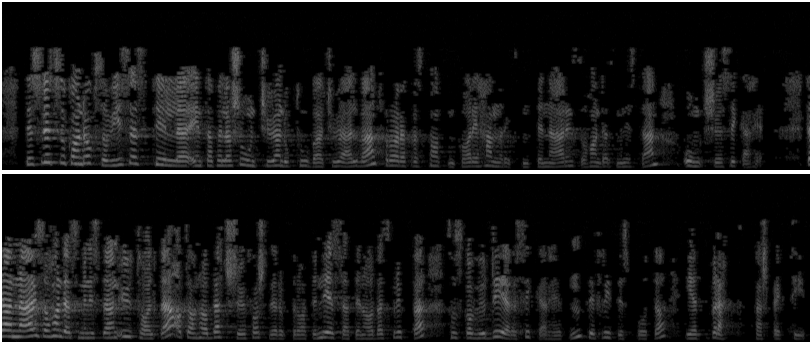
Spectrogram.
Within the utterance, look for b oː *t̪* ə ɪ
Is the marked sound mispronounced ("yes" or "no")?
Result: no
